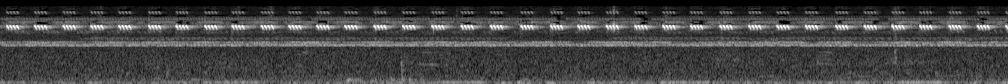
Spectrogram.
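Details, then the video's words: Fighting crickets at night, heard as a rapid, regular series of high, shrill pulsed chirps, about two to three per second, over a steady high ringing tone from other insects and a faint low background hum. "សំឡេងចង្រឹតពេលរាត្រី fighting crickets’ sound at night"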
